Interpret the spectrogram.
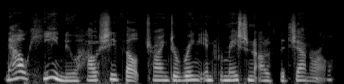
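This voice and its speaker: A woman's voice: mid-range voice, a little fast, darkish tone, dry recording. A woman reading scripted fiction expressively as a storyteller, close to the microphone. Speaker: podfic narrator and author. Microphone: close microphone, dry room.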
